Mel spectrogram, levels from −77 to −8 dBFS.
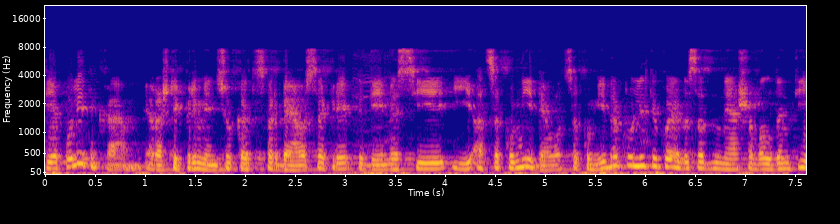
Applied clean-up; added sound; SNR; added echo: none; Meow / Purr; 13 dB; reverberation time 0.7 s.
